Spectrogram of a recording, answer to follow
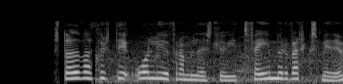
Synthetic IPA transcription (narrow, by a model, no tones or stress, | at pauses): st̪œðvaθʏr̥t̪ɪʔɔːljʏfɾamlɛːðst̪lʏit̪ʰveːjmʏɾvɛr̥ksmɪːðjʏ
